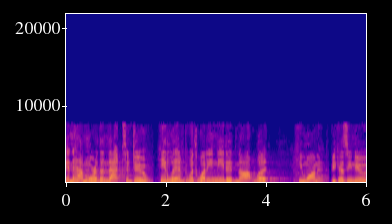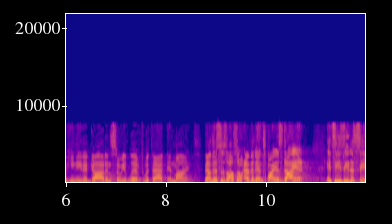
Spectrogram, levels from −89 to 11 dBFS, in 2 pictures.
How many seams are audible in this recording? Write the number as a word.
three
